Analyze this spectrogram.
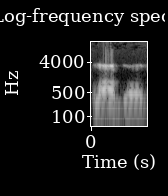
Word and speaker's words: Loblaws: They said they were grabbing it from their local Whole Foods out there, and I believe Loblaws also, Chris, if I'm not mistaken. Yep. Did I pronounce that right? Yep.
